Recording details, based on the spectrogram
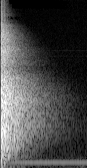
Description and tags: echo chamber
This was my attempt at capturing an impression of a Native American sound chamber located in Texas. It works OK used in a convolution reverb plugin for example. Not perfect, but interesting.
clap, convolution, echo, reverberation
